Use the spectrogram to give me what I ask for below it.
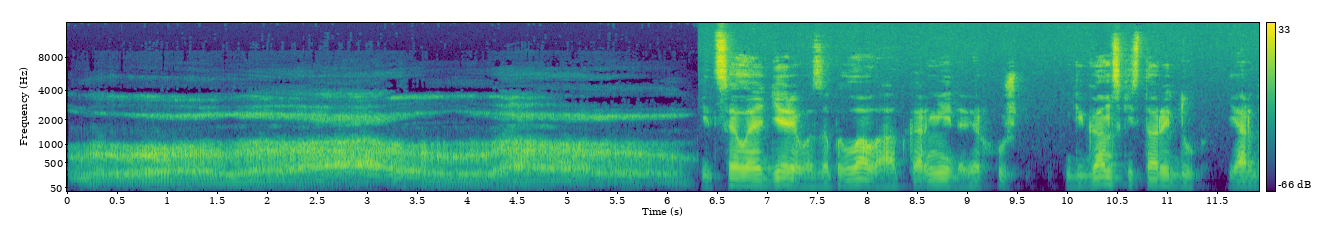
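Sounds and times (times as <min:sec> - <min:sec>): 
sinister deep growling roar of demons: 0:00.0 - 0:06.3
steady tonal howl of demons: 0:00.0 - 0:06.3
speech: 0:06.4 - 0:11.9.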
